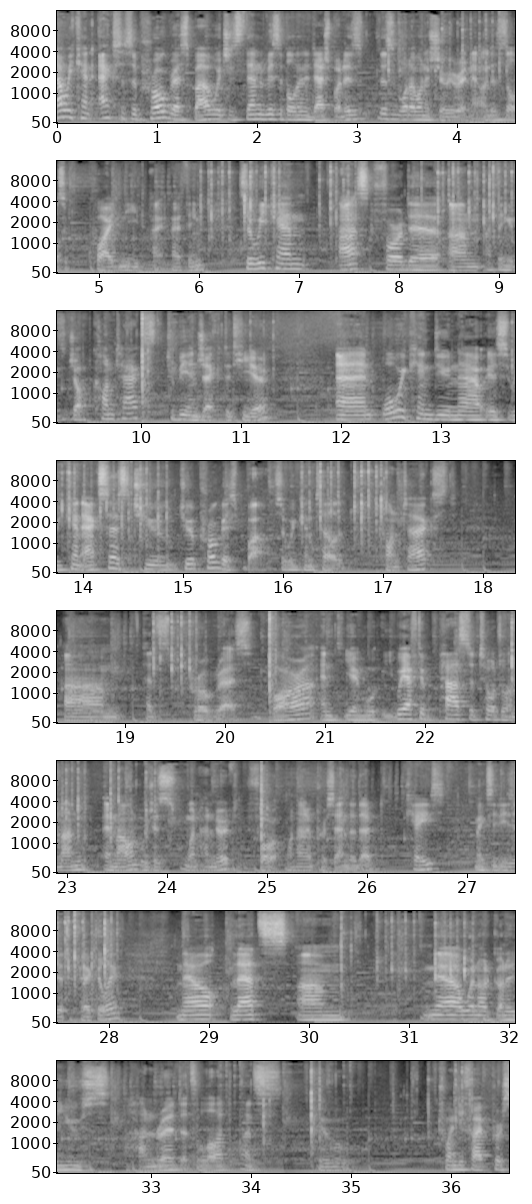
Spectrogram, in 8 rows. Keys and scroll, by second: 3.4 Up, 4.0 super+Right, 4.2 Left, 7.4 shift+., 7.6 space, 8.4 shift+j, 8.9 shift+c, 10.1 Return, 11.0 Down, 14.1 space, 14.6 shift+0, 14.8 space, 20.5 Return, 23.8 Right, 25.0 Return, 27.8 space, 28.0 shift+8, 30.4 Tab, 30.7 Left, 31.5 Up, 34.6 Escape, 36.1 shift+super+Left.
